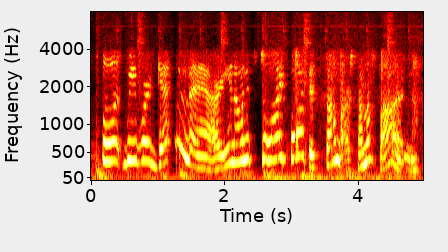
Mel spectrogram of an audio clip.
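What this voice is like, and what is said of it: New York accent. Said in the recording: “you got like a New York accent.”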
